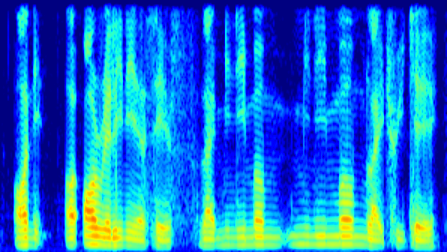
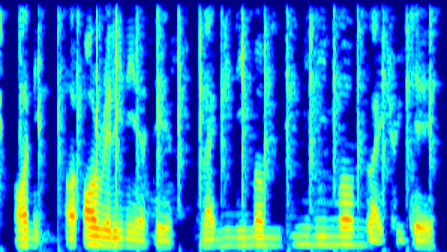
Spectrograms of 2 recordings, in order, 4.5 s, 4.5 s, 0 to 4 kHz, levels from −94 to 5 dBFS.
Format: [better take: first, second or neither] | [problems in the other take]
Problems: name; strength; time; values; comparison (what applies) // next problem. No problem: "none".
first | noise reduction (classical method Wiener filter)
